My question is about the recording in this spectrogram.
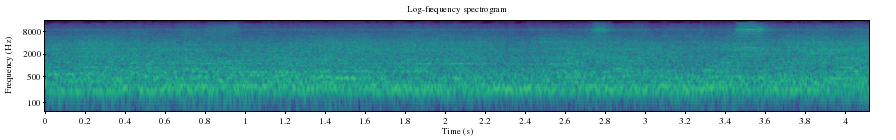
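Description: Dense chatter of a large indoor crowd, many voices overlapping into a steady murmur with no single voice standing out.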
